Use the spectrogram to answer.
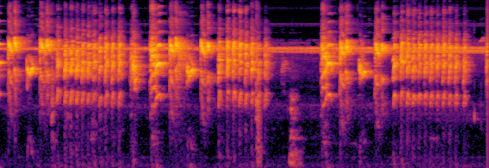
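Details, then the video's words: Lively Long-tailed shrike song rich in material: whistled upslurs leading into dense rattling trills, a short quiet gap, then more squeaky phrases and buzzy rattles, with a steady thin high tone behind. "cendet gacor full materi suara jernih"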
